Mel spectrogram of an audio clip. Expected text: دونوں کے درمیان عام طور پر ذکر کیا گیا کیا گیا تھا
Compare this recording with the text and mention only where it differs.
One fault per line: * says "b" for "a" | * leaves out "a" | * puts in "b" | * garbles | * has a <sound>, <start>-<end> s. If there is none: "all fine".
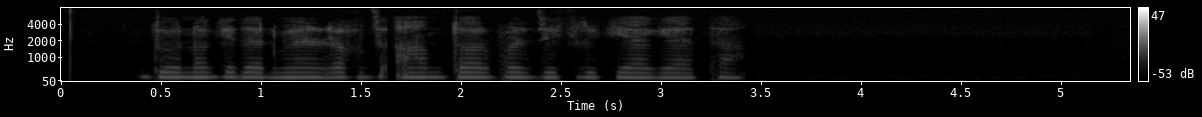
* puts in "رقص"
* leaves out "کیا گیا"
